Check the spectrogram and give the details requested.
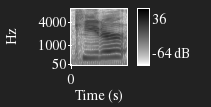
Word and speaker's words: Keter: You're pronouncing Keter the right way.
